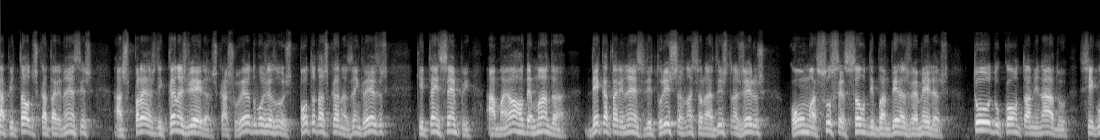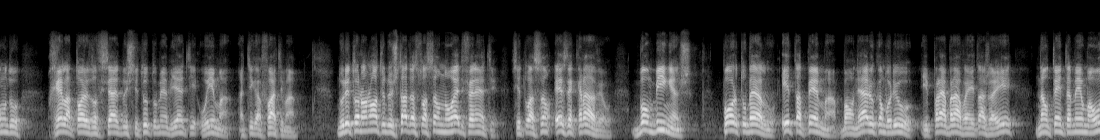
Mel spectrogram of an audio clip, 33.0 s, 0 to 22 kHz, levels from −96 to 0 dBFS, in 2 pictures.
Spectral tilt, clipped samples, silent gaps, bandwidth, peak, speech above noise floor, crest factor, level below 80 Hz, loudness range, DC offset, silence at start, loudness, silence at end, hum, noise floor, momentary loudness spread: -5.5 dB/octave; under 0.1%; none; 9 kHz; -4 dBFS; 34 dB; 16 dB; -62 dBFS; 3 LU; under 0.1%; 0 s; -19 LUFS; 0 s; none; -53 dBFS; 11 LU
